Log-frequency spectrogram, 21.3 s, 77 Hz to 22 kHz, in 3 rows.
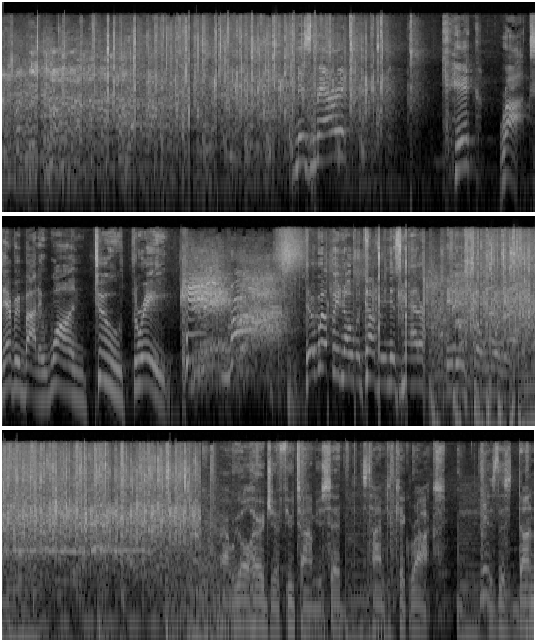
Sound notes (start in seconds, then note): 0.0 audience laughing and clapping; 14.2 clapping and cheering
